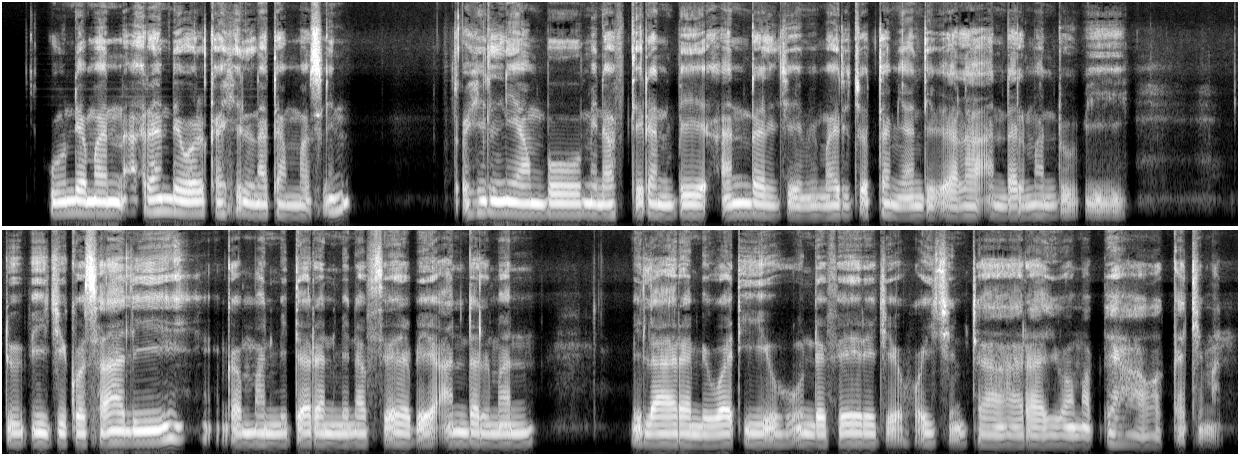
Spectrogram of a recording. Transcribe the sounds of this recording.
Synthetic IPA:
hundɛmanaɾandɛwɔlkahḭlnatamːasin | tɔ̰hilniambɔminaftiɾʔanbɛandald͡ʒɛmimaɾid͡ʒɔtːamiandiɓɛ̰alaa̰ndalmandṵɓḭ | d̥uɓid͡ʒikɔsali | ŋɡa̰mːanmidaɾʔanminaftiɾabɛ̰ʔa̰ndalman | milaːɾamiwaɗihṵndɛfɛɾɛd͡ʒɛ̰ho̰jtḭntʰaɾaːjuwamaɓːɛhawakːa̰tʰima̰n

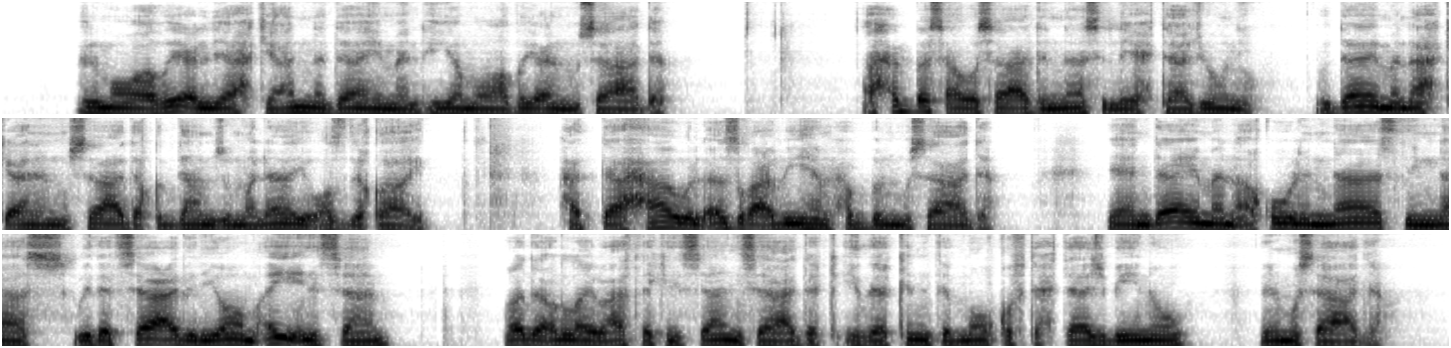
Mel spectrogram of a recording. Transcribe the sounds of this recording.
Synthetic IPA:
ʔɪlmawɑːðˤiːʕɪlːiʔaħkiʕanːad̪aːʔɪmanɦɪjːamawɑːðˤiːʕɪlmʊsaːʕad̪a | ʔaħabːʔasʕawasaːʕɪd̪ɪnːaːsɪlːijɪħt̪aːd͡ʒuːni | wd̪aːʔɪmanʔaħkiʕanɪlmʊsaːʕad̪aqʊd̪ːaːmzʊmalaːʔiwʔɑ̰s̬ˤd̪ɪqɑːʔi | ħat̪ːaʔaħaːwɪlʔazɣɑʕbiːhɪmħʊbːɪlmʊsaːʕad̪a | lɪʔanːd̪aːʔɪmanʔa̰quːlɪnːaːslɪnːaːswʔɪðat̪saːʕɪd̪ɪljoːmʔajːʔɪnsaːn | ɣad̪aʔɑlˤːɑːjɪbʕaθlakʔɪnsaːnjsaːʕɪd̪akʔɪðakʊnt̪ɪbmawqɪft̪ɪħt̪aːd͡ʒbiːnu | lɪlmʊsaːʕad̪a

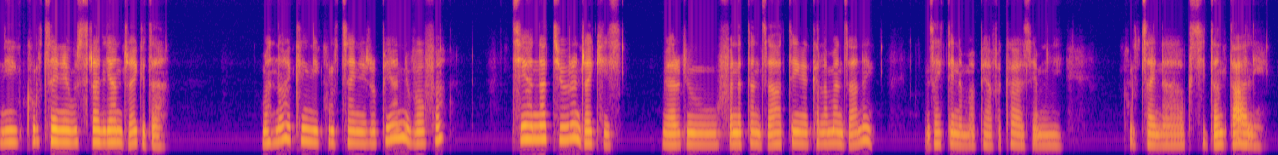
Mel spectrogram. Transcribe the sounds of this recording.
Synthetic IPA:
nikʰulut͡sajnəawst̪ralianiɳɖ͡ʐajkid̪a | manakʰinikʰulut͡sajnewɾopeanivowfa | t͡sianat̪ʰiuɾaɳɖ͡ʐajkʰiz̥i̥ | miaɾakifanat̪and͡zaɦt̪eŋəkalamand͡ʒanaj | izajt̪enəmapiavakʰazia̰mini | kʰulut͡sajnəoksid̪ãnt̪ali

